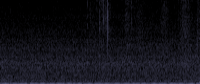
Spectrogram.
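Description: Faint steady low hum with light background hiss: room tone.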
